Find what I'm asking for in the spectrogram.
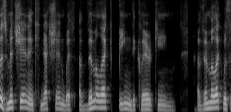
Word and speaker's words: Abimelech: And all the men of Shechem gathered together in all the house of Milo and went and made Abimelech, He would be pronounced Abimelech in the English, and made Abimelech king by the plain of the pillar that was to Shechem.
